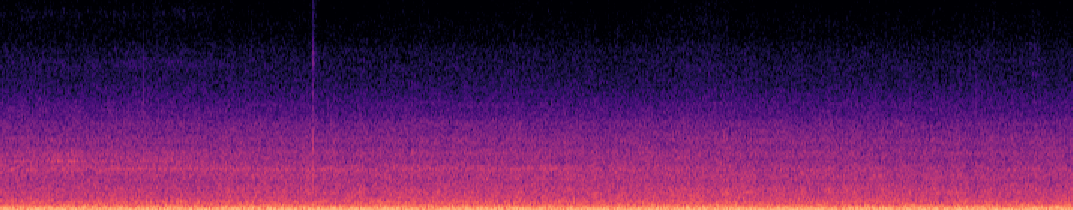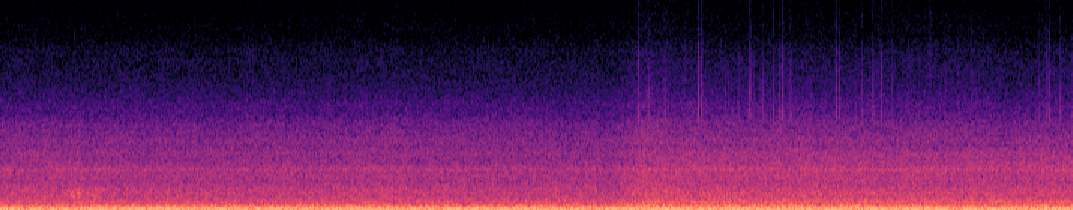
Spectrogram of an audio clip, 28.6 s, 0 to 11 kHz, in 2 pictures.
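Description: Cabin noise of a Shinkansen train running at speed: a steady low rumble with a rushing sound above it. From about 23 seconds in the rush grows brighter and slightly louder, with faint clicks, as the train enters a tunnel.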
